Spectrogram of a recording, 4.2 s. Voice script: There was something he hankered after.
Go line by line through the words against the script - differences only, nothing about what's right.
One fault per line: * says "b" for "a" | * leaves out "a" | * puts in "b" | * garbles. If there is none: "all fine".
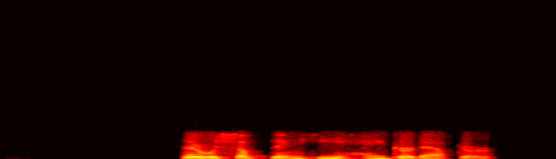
all fine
